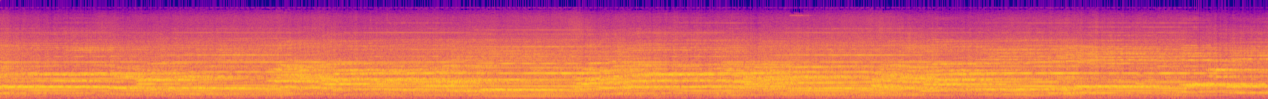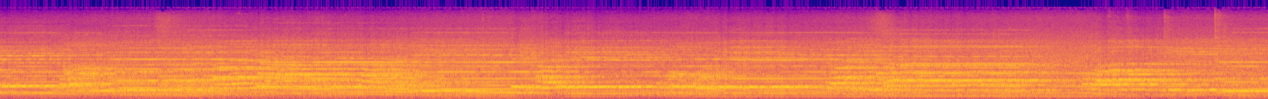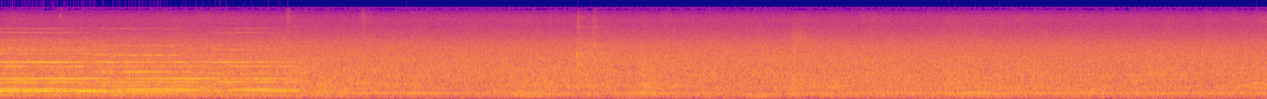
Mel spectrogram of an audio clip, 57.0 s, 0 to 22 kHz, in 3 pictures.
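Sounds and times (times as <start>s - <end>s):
group singing a slow hymn: 0.0s - 42.8s
steady room noise hiss: 0.0s - 57.0s.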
